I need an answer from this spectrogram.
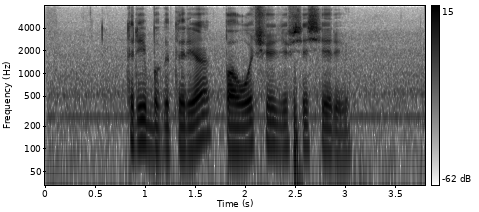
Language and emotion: Russian, neutral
